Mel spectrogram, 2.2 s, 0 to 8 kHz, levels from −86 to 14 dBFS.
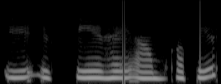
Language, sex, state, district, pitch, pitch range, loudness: Hindi, female, Bihar, Gopalganj, 235 Hz, 230-245 Hz, -35 LUFS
